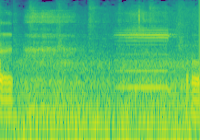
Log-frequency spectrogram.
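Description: Hero Glamour motorcycle riding along, its engine and wind noise a steady low rumble, with a brief high tone about halfway through.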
